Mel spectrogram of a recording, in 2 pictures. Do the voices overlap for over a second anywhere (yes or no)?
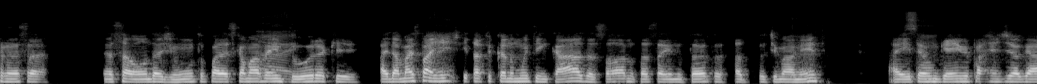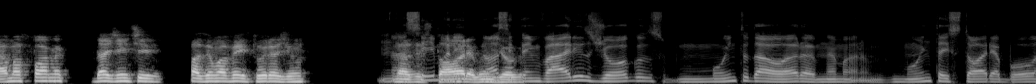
yes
